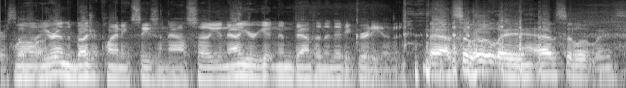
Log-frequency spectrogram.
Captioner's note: laughs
